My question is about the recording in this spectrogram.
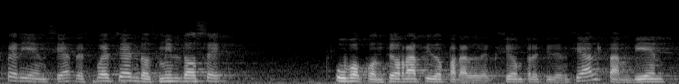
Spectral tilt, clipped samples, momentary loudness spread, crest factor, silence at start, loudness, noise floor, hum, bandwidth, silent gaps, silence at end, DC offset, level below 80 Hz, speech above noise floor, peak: -10 dB/octave; under 0.1%; 9 LU; 20 dB; 0 s; -24 LUFS; -46 dBFS; none; 6.6 kHz; none; 0 s; under 0.1%; -50 dBFS; 22 dB; -4 dBFS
